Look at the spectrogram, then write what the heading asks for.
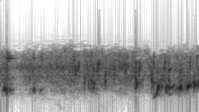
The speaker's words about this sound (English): pour the gentleman his wine.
